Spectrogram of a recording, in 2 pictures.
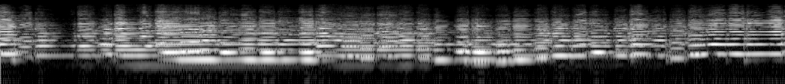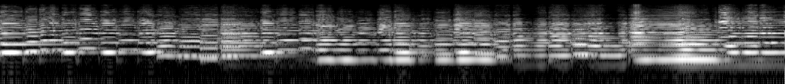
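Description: Solo fiddle, a Lance Scott violin, bowed in a lively old-time tune, with a low drone note held under the melody through much of it. The fiddle has an open seam that gives it a pretty hefty buzz, which the player says can probably be heard.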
